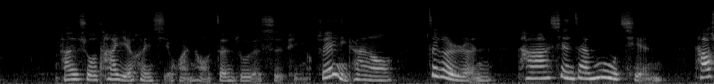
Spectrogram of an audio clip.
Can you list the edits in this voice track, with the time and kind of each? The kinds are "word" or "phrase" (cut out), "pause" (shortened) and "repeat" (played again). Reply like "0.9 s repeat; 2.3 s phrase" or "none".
3.1 s word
